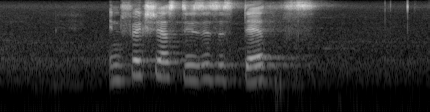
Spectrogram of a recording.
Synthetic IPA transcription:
infɛkʃiasdizisisdɛθs

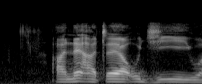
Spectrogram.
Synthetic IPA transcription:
anɛatʼɛaud͡ʒiiːwa

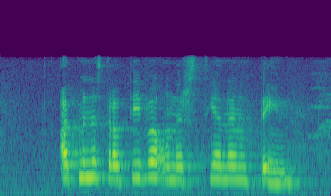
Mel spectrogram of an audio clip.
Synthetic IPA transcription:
ʔɐtminəstrɐtivəʔɔnərstʰiənəŋtɛn

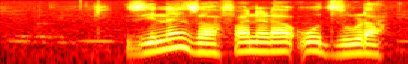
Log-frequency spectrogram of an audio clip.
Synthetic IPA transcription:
zʷinɛzʷafanɛɺaʔud͡zuːɺa

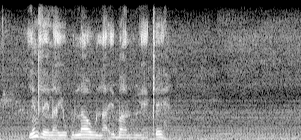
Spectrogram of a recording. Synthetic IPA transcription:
jind͡ɮʱɛlajokʼulawulaɛɓalulɛːk̬ʼɛ

